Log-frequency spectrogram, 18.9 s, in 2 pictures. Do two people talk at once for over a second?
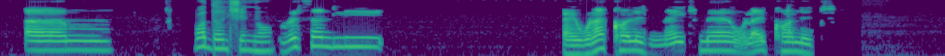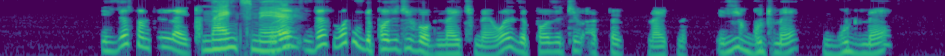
No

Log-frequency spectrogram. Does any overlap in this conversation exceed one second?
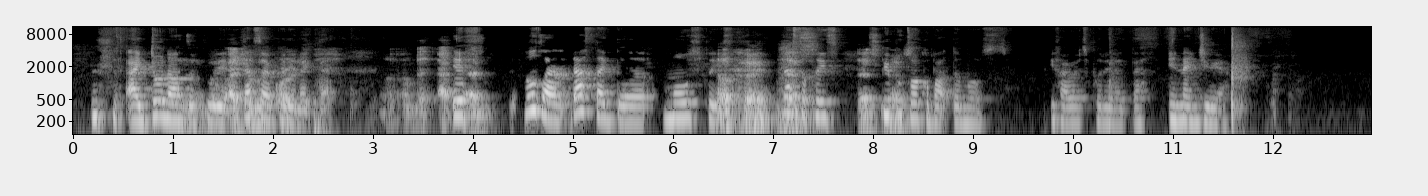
Yes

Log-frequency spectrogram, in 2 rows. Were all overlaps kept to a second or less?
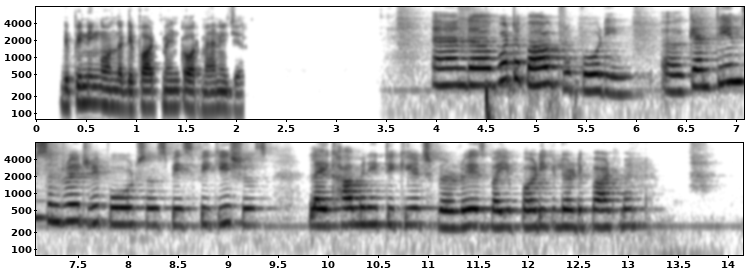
Yes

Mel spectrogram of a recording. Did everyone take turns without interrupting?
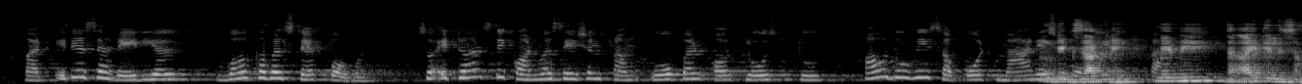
No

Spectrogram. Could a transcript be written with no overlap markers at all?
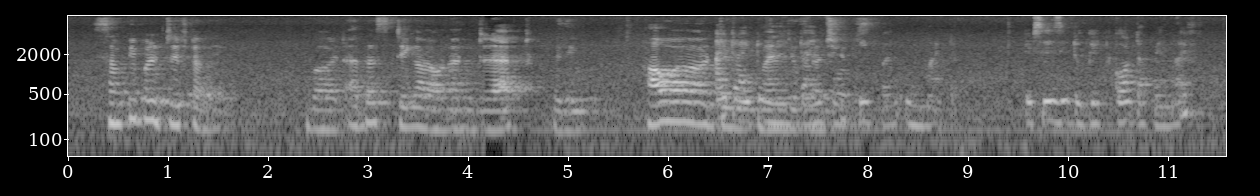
No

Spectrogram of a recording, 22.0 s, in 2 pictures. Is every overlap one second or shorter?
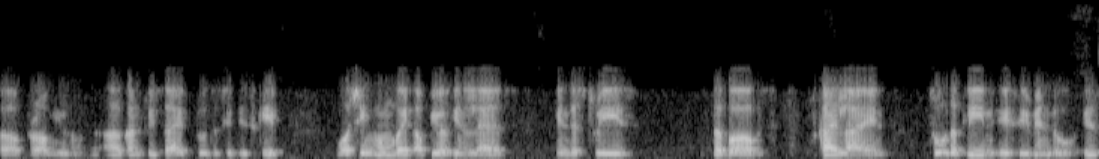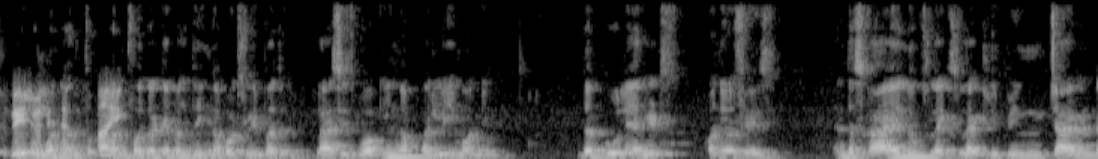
No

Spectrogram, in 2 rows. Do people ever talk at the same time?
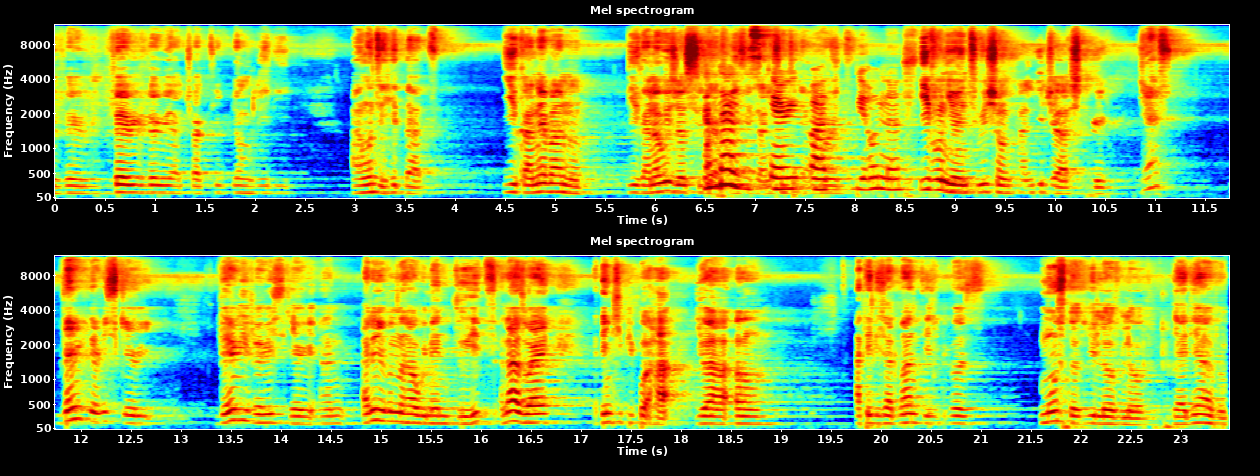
Yes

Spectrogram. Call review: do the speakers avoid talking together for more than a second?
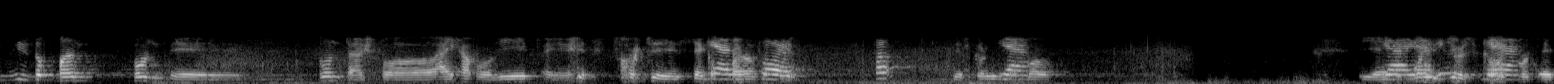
No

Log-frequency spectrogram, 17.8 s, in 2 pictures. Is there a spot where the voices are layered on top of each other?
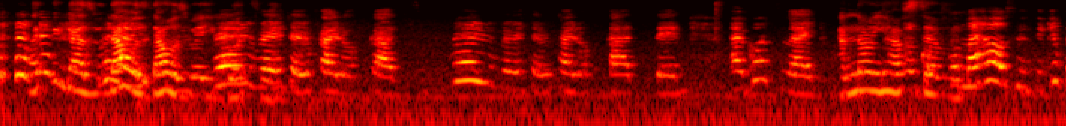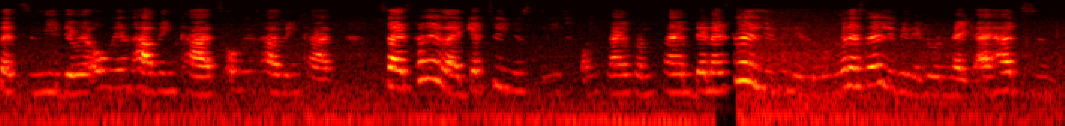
Yes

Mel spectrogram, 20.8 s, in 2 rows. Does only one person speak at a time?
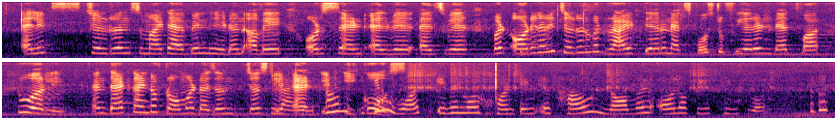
No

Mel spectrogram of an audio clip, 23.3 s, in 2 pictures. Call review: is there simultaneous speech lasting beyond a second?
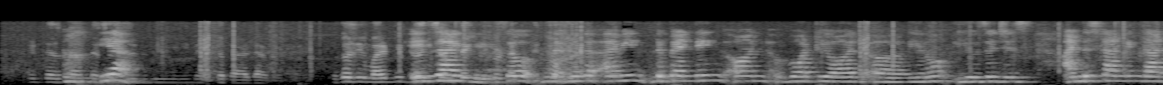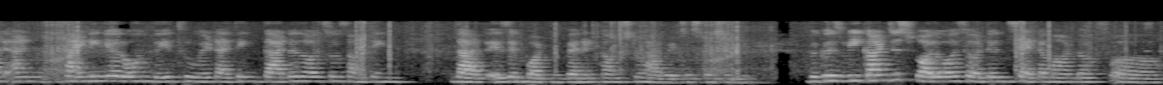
Yes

